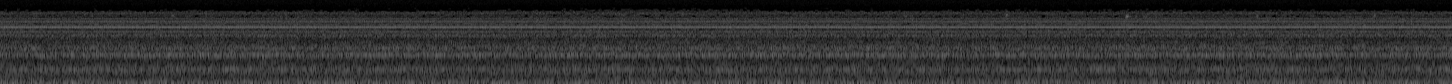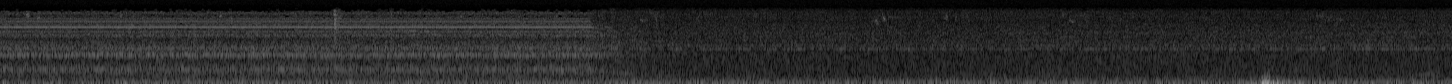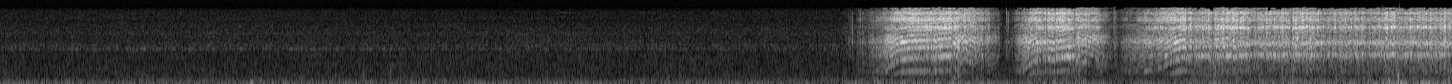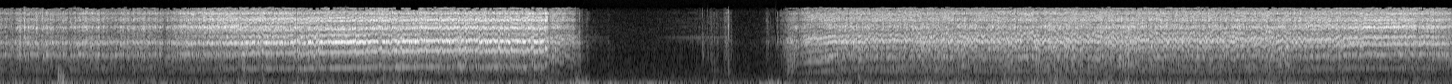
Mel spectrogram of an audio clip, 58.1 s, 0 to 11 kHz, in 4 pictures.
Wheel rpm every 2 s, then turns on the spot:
0, 0, 0, 0, 0, 0, 0, 0, 0, 0, 0, 0, 0, 0, 0, 0, 0, 0, 20, 80, 100, 160, 160, 160, 110, 30, 150, 160, 160.
none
